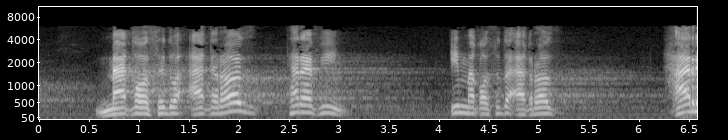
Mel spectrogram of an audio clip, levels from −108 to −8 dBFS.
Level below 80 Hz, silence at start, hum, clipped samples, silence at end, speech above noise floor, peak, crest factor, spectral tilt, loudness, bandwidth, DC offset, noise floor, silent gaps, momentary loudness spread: -68 dBFS; 0.55 s; 50 Hz at -70 dBFS; under 0.1%; 0 s; 32 dB; -10 dBFS; 20 dB; -5.5 dB/octave; -30 LUFS; 6.4 kHz; under 0.1%; -62 dBFS; none; 13 LU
